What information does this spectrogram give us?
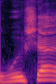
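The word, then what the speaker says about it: wuxia: how to pronounce it the w-u-x-i-a wusha is that how you pronounce that yes yeah um with the wire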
